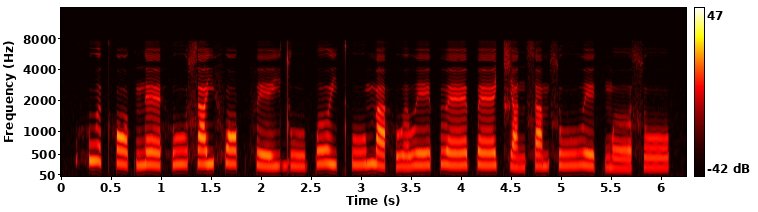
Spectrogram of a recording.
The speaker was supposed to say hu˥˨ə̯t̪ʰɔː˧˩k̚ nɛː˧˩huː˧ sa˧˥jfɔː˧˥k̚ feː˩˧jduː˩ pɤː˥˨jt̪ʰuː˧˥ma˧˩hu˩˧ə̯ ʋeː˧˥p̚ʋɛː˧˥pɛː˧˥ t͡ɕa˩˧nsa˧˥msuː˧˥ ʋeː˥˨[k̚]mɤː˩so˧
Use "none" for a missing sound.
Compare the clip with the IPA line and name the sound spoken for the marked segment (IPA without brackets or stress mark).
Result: k̚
